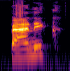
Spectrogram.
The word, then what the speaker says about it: panic: with ic picnic okay the rule says in case if you have any word that's ending with ic the stress should be on the last but one syllable so let's break this panic is per nick which means i will stress on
